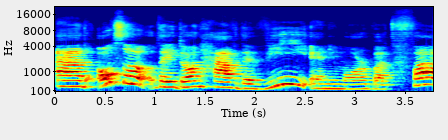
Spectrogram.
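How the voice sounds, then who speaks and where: Speaking very slowly in a Russian accent, a woman swings widely in pitch amid audible room echo. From Belarus. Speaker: vlogger. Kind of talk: casual vlog monologue.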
